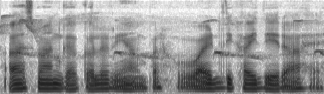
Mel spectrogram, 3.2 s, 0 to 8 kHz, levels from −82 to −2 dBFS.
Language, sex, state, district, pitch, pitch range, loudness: Hindi, male, Himachal Pradesh, Shimla, 115 Hz, 110-120 Hz, -18 LUFS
